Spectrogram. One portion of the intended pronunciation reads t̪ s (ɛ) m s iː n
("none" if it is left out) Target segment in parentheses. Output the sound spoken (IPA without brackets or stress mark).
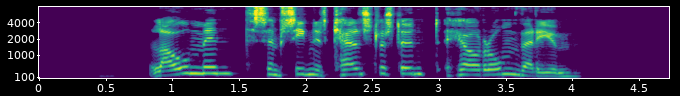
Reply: ɛ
